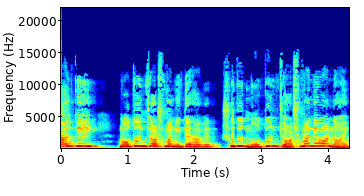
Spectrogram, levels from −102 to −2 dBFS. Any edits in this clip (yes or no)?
yes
